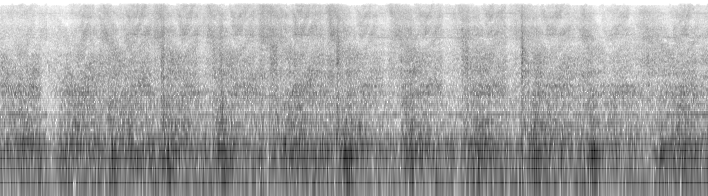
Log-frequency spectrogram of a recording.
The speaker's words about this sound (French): Alors là, on va déjà démêler la chevelure, on va bien démêler, et là on va venir passer l'aspirateur, on va commencer en bas de nuque, et on va remonter.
